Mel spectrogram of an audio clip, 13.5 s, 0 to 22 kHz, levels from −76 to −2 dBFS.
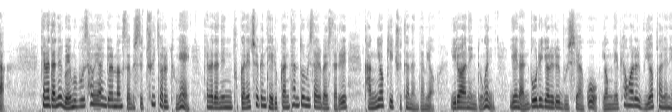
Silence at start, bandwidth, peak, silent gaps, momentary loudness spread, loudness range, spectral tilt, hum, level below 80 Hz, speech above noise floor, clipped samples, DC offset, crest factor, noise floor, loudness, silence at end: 0 s; 15 kHz; -6 dBFS; none; 9 LU; 2 LU; -5.5 dB/octave; none; -54 dBFS; 24 dB; under 0.1%; under 0.1%; 18 dB; -47 dBFS; -24 LUFS; 0 s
